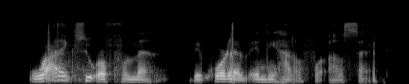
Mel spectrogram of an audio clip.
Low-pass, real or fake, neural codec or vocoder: 7.2 kHz; fake; codec, 24 kHz, 0.9 kbps, WavTokenizer, small release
